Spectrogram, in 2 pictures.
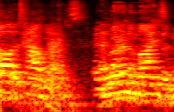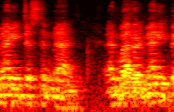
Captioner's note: chanting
